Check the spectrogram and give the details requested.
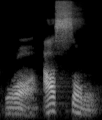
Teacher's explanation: Jadi ra-nya tebal. Kan sebelumnya sukun dan sebelumnya fathah. Maka wajib ra-nya dibaca tafkhim.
